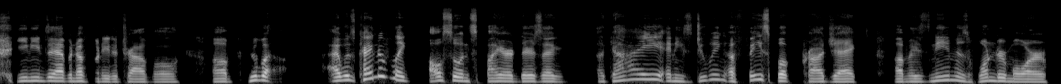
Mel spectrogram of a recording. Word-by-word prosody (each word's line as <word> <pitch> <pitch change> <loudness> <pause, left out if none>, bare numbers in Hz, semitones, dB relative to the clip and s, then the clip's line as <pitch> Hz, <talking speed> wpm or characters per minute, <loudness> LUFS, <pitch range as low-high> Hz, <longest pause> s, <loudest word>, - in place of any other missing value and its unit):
you 165 +2 -2
need 165 -2 -1
to 165 - +3
have 155 -1 +6
enough 150 -2 +2
money 135 -1 -3
to 130 - -4
travel. 120 -1 -3 0.3
Um, 130 -2 -1 0.2
no, 190 - +4
but 195 - +3 0.5
I 170 - +4
was 200 -2 +3
kind 250 - +4
of, 375 -2 +3
like, 190 -6 +3 0.2
also 180 0 +3
inspired 145 -2 0
there's 145 -1 +2
a 135 -3 0 0.3
a 135 - -8
guy 220 - 0
and 160 -2 -1
he's 130 -6 -6
doing 205 - -5
a - - +2
Facebook 195 -7 +1
project, 130 -2 +1 0.3
um, 130 0 0
his 130 0 -3
name 190 +4 0
is 135 -9 -4
Wonder 160 +1 +1
More, 125 -2 +1
150 Hz, 190 wpm, -25 LUFS, 130-180 Hz, 0.5 s, have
